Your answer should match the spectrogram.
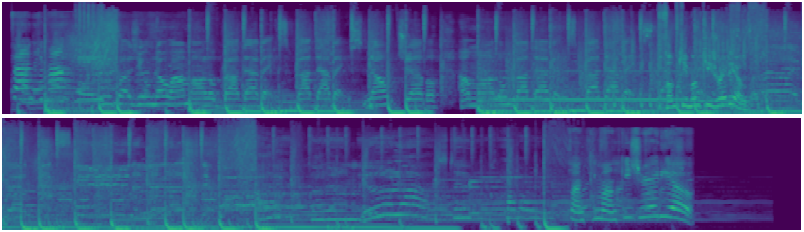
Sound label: Radio Music ID; Funky Monkeys Radio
